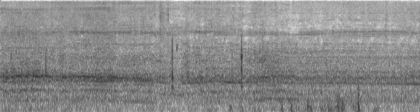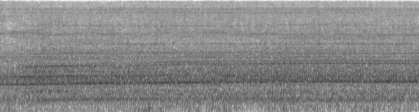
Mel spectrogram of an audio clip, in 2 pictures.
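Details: Sur-Ron X electric bike under way with motor whine. A patch of irregular clattering and slapping midway from the primary belt, which began making weird noises; cause not yet found.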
